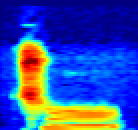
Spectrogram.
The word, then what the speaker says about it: true: The first vowel does the talking, the second vowel does the walking. You hear true, true, and the E is silent.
